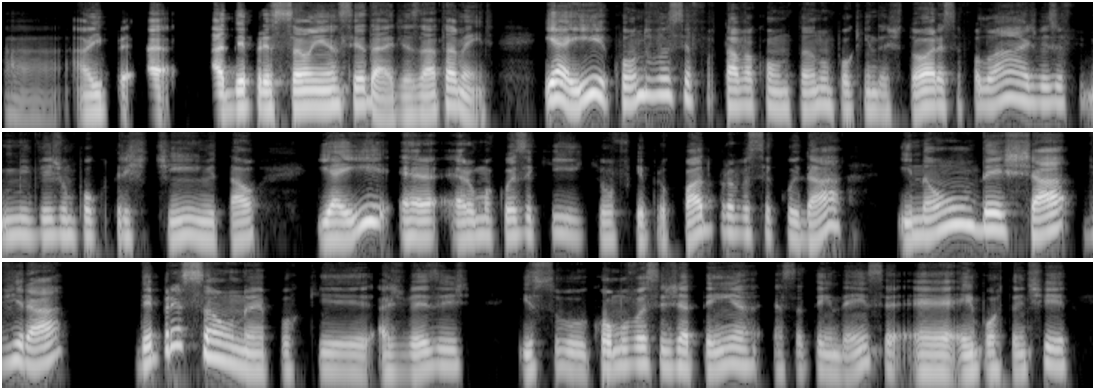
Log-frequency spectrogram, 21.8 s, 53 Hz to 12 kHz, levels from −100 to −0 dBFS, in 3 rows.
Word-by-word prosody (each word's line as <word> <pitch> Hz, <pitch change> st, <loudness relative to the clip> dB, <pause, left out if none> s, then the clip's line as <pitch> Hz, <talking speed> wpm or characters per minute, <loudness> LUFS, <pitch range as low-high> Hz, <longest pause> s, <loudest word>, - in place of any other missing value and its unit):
a 90 Hz, -5 st, -21 dB
a 110 Hz, -, -2 dB
hiper 120 Hz, -, -2 dB
a -, -, +5 dB, 0.3 s
a 120 Hz, -, +8 dB
depressão 135 Hz, +2 st, +6 dB
e 135 Hz, -, +6 dB
a -, -, +5 dB
ansiedade, 145 Hz, -10 st, +2 dB
exatamente. 115 Hz, +6 st, +2 dB, 0.3 s
E, 190 Hz, -, +10 dB
aí, 195 Hz, -, +7 dB
quando 170 Hz, +7 st, +1 dB
você 220 Hz, -3 st, 0 dB
f 180 Hz, -, -10 dB
estava 145 Hz, 0 st, +1 dB
contando 130 Hz, 0 st, -3 dB
um 145 Hz, -, -5 dB
pouquinho 125 Hz, -1 st, -6 dB
da 115 Hz, -, -7 dB
história, 140 Hz, +4 st, +3 dB
você 135 Hz, -1 st, -16 dB
falou: 145 Hz, +2 st, -4 dB
"Ah, 190 Hz, +1 st, -1 dB
às 165 Hz, -, -1 dB
vezes 160 Hz, 0 st, -4 dB
eu 155 Hz, -, -5 dB
fic -, -, -26 dB
me 145 Hz, +1 st, -3 dB
vejo 145 Hz, +1 st, -4 dB
um 140 Hz, -, -4 dB
pouco 135 Hz, 0 st, -6 dB
tristinho 135 Hz, +1 st, -5 dB
e 125 Hz, -, -2 dB
tal", 125 Hz, +3 st, -3 dB, 0.4 s
e 130 Hz, -, +2 dB
aí, 225 Hz, -, +3 dB
er 135 Hz, 0 st, +2 dB
era 125 Hz, +1 st, -1 dB
uma 140 Hz, +1 st, -4 dB
coisa 140 Hz, +2 st, -2 dB
que 145 Hz, -1 st, -10 dB
que -, -, -12 dB
eu 125 Hz, -, -4 dB
fiquei 120 Hz, -1 st, -8 dB
preocupado 160 Hz, +6 st, -1 dB
pra 165 Hz, -3 st, -3 dB
você 150 Hz, -1 st, -9 dB
cuidar 130 Hz, -, -2 dB, 0.4 s
e 125 Hz, -, -1 dB
não 195 Hz, +11 st, +2 dB
deixar 180 Hz, -6 st, +4 dB
virar 160 Hz, -, +1 dB, 0.5 s
depressão, 195 Hz, -, +1 dB
né? 120 Hz, -4 st, -1 dB
Porque, 120 Hz, -1 st, -7 dB
às 115 Hz, -1 st, -6 dB
vezes, 135 Hz, +5 st, -3 dB, 0.3 s
isso, 125 Hz, -1 st, -6 dB
como 135 Hz, +2 st, 0 dB
você 150 Hz, -2 st, -2 dB
já 130 Hz, -1 st, +1 dB
tem 130 Hz, +4 st, -3 dB
e 140 Hz, -1 st, -5 dB
essa 120 Hz, 0 st, -15 dB
tendência, 120 Hz, +4 st, -7 dB
é 115 Hz, 0 st, -1 dB
é -, -, +2 dB
importante 125 Hz, +4 st, -4 dB
140 Hz, 190 wpm, -24 LUFS, 125-150 Hz, 0.5 s, E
